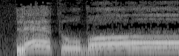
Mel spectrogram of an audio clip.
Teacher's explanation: راء مشدده بالفتح، وهي عله اصلا المد اللازم، جاء بعد حرف المد اللي هو ضا الالف المديه حرف مشدد، وده عله من علل الايه المد.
